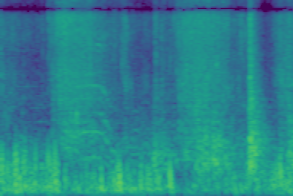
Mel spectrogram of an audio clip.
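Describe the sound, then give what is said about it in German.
Water is scooped and splashed in a few uneven sloshing bursts about a second apart as a war-wounded man scoops floodwater with his one remaining arm from a small pool right in front of his refugee tent after a night of heavy rain, with a voice talking over them and faint wind in the background. “der im Krieg schwer verwundet wurde, schöpft mit dem Arm, der ihm noch verblieben ist, Wasser aus dem kleinen See unmittelbar vor seinem Zelt.”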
